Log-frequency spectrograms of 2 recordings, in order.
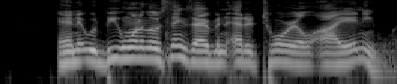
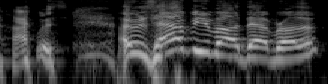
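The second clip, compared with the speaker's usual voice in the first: higher voice breaking into a laugh; laughing delight; 6 semitones higher, 4 dB louder than usual. Real, not acted. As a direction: say it through a happy laugh. Laughs over his own delight.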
